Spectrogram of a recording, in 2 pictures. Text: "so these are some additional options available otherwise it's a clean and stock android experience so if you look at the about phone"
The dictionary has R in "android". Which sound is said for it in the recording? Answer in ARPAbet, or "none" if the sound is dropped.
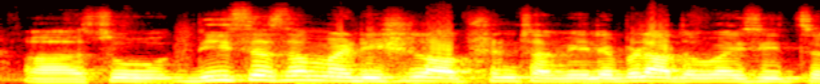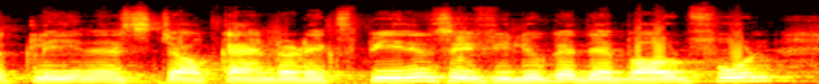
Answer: none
